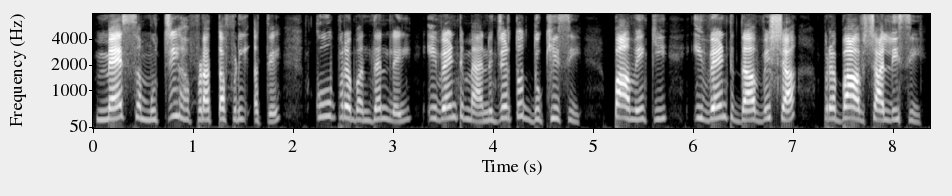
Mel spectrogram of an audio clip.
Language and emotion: Punjabi, angry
